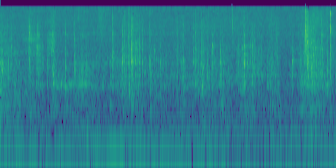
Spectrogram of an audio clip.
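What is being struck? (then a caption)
Plastic computer keyboard. Long red-painted nails tap and type with both hands across the keys of a black plastic desktop computer keyboard with a hollow casing. The result is a steady run of quick, bright plastic clicks and clacks over a low, constant hum.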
